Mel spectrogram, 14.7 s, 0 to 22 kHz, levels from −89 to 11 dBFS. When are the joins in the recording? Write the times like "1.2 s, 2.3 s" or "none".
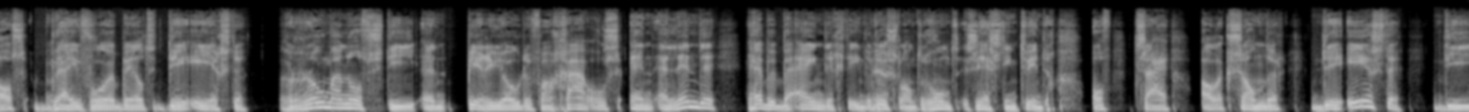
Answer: none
